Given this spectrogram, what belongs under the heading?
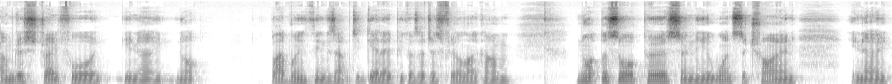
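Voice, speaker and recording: A man talks straight to his channel in a croaky, hoarse voice that sits at an ordinary middle pitch. He rambles and repeats himself, circling back with hesitant restarts as he works through his story. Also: dark tone. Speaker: YouTuber. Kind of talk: rambling personal vlog monologue.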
